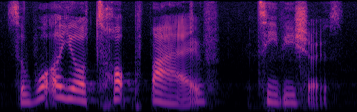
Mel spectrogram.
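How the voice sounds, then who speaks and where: A woman's voice: medium pitch, animated, a little slow, a little mellow. A young woman hosting a podcast in casual chat, talking chattily with lots of filler words. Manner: chatty, lots of "like" and "do you know what I mean". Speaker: podcast host.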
